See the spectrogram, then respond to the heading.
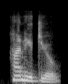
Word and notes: honeydew: Indian

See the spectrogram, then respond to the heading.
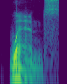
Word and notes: whence: British English

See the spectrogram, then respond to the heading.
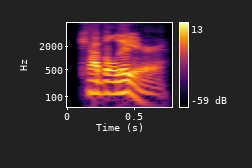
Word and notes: cavalier: American English

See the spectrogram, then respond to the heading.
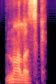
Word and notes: mollusc: British English

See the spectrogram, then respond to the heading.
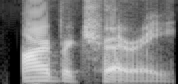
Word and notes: arbitrary: American English

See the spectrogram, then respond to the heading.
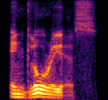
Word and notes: inglorious: British English

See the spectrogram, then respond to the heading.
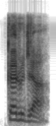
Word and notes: corrida: Indian

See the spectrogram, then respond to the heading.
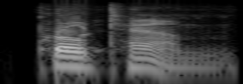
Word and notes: pro tem: American English

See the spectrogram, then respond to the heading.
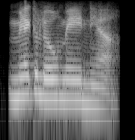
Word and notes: megalomania: Indian

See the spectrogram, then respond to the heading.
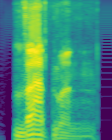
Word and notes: VATman: British English

